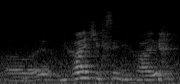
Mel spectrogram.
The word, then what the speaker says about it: Csikszentmihalyi: Короче говоря, Михайчик Михай.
